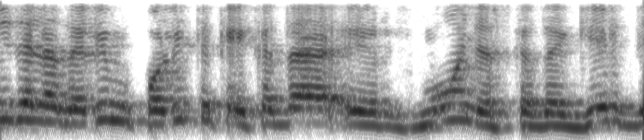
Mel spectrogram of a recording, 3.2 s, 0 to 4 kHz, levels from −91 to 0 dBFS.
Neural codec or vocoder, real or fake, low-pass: none; real; 3.6 kHz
